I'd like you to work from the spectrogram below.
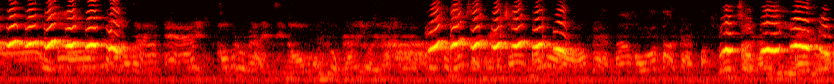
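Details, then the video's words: Indoors, a cockatiel whistles the Happy Birthday melody in loud, pure-toned notes, running phrase after phrase: a long opening run, a second rising sequence, then another start after a brief lull. "นกค็อกคาเทลร้องเพลงHappy birthday"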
